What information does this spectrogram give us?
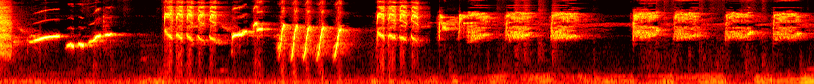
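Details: White-rumped shama male calling to a female in courtship: sweeping whistles, then dense buzzy bursts and a rapid descending rattle, followed by regular harsh doubled notes repeated about twice a second.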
